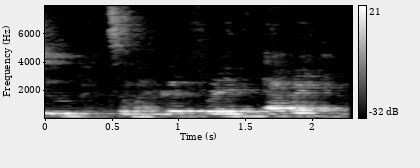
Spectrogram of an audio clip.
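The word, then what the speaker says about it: Erik: And I want to introduce you to my good friend Eric. You said Eric with a K, like Artz with a Z.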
